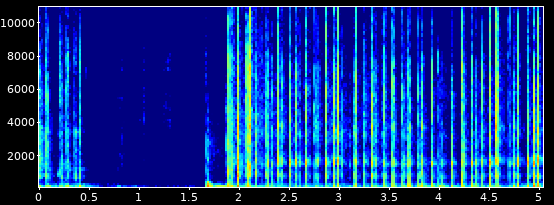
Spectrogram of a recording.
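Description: A white, hollow, handheld plastic gamepad held close to the microphone is tapped with the fingertips. A short flurry of light, dry clicks fades into near silence, then a sharp knock starts a fast, continuous run of crisp plastic taps. The taps have a bright hollow click around 1–2 kHz and die away almost instantly.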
